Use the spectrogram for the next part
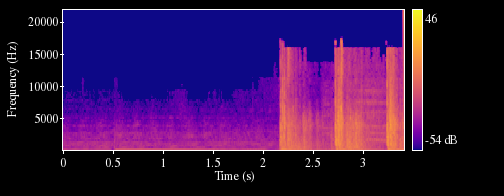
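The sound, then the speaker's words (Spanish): A low steady hum is followed by three loud, heavy bangs from behind a white door standing on the dividing line between lanes of an industrial-estate road. They are spaced about half a second apart, each a booming, muffled thud that rings briefly. “Se asusta al escuchar golpes tras la misma.”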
